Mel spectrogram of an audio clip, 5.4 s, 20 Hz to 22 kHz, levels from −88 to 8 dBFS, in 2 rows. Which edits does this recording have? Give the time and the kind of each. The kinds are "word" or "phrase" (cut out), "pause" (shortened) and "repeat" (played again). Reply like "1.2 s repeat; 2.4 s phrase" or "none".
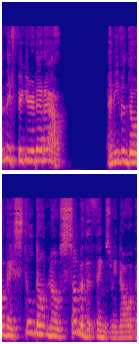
none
